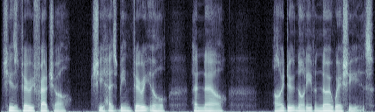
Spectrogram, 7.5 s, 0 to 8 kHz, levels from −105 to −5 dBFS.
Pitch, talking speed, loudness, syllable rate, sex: 110 Hz, 145 wpm, -18 LUFS, 4.4 syllables/s, male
